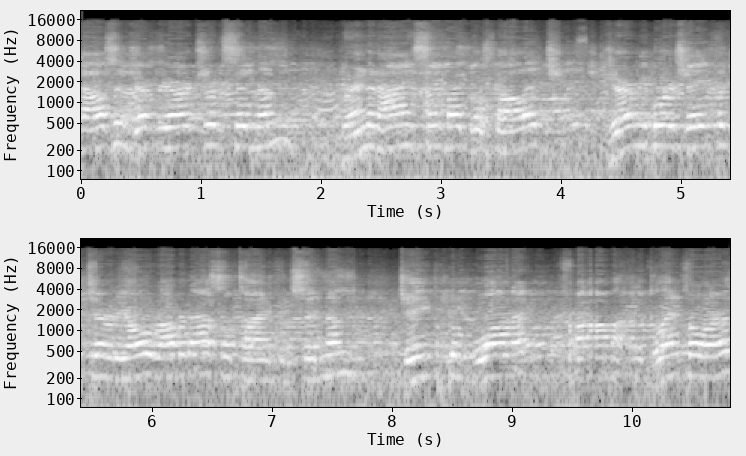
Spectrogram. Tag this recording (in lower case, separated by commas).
speech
